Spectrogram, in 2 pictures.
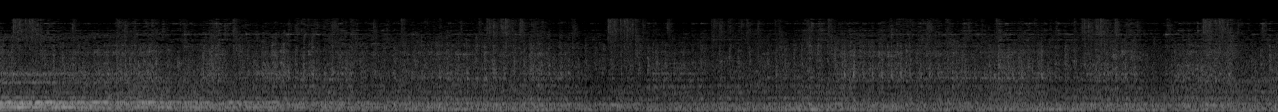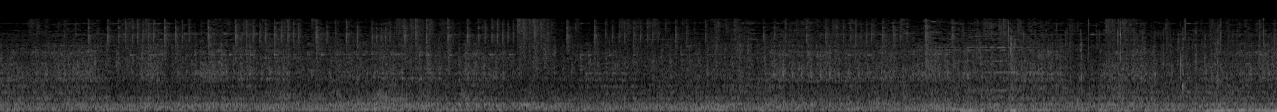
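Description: A cart rumbles steadily along a track.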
